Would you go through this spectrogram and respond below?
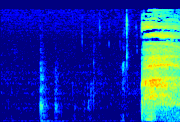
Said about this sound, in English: Give me a second as I take a sip of this.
